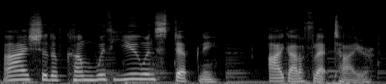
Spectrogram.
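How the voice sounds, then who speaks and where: A woman's voice: medium pitch, very animated, measured pace, soft background music. A woman voicing a hearty, kindly male railway boss in a children's storybook. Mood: hearty, pleased.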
